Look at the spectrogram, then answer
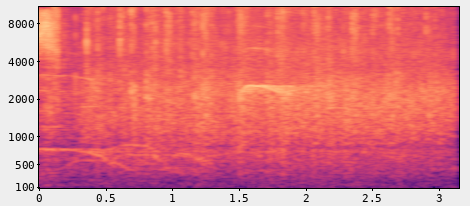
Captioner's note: cheering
